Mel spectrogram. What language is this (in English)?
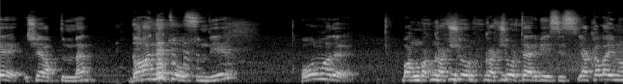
Turkish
